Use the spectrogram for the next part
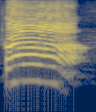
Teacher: जैसे जैसे जैसे देख लो, कवर्ग क तो कंठ से हो रहा है, उच्चारण करो क से। तो क तो कंठ से आ रहा है।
